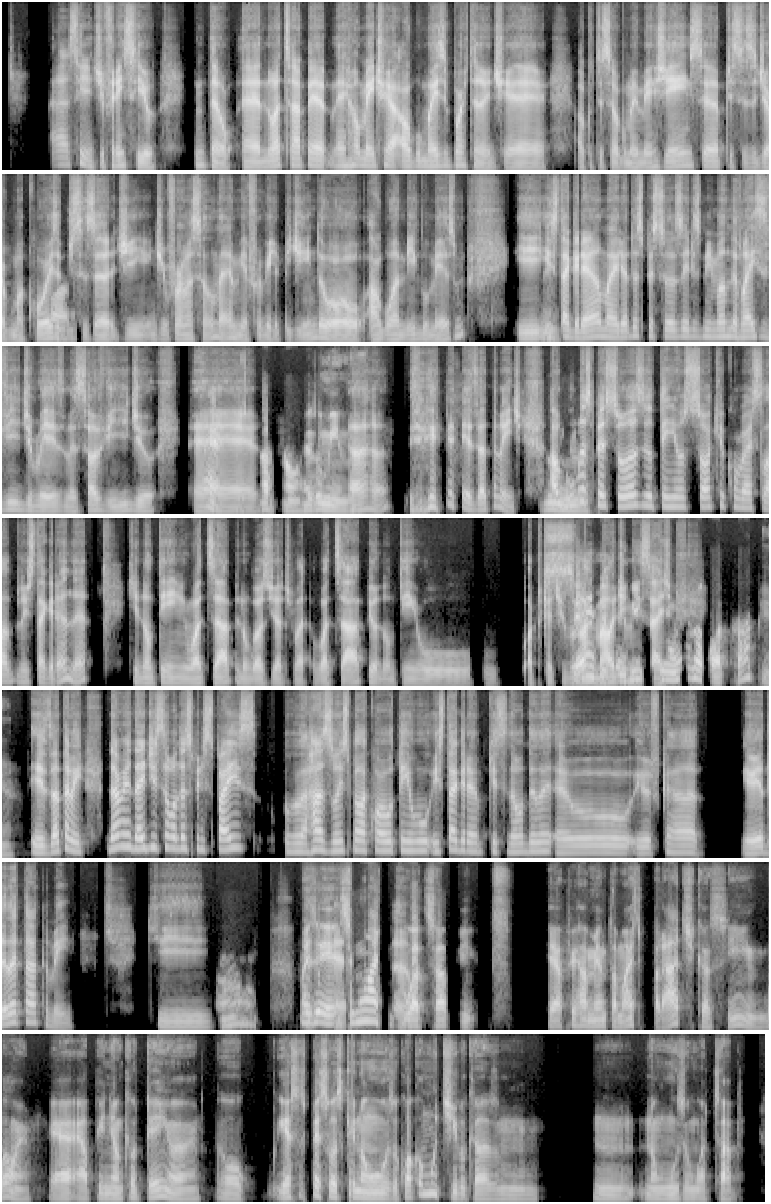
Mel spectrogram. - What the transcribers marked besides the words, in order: none
- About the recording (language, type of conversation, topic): Portuguese, podcast, Que truques digitais você usa para evitar procrastinar?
